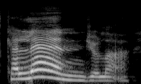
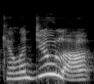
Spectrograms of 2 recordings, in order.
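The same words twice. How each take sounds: First: Calendula slow, ka-len-ZHOO-la, Italian; the correct calendula, drawn out; right pronunciation. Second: Calendula as ke-LEN-du-la, English vowels; the mistaken calendula; wrong pronunciation. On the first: Teacher giving the right way. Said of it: "it's calendula". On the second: Teacher contrasting the wrong way. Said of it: "So not calendula". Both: Shown as a demonstration.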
